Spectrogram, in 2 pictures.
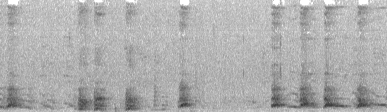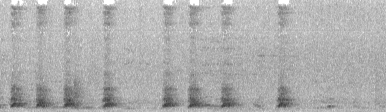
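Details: Dog barking as a noise nuisance, captured for local council monitoring: a long, fairly steady run of repeated sharp barks, roughly one every half second to second, with a few short pauses between bouts.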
